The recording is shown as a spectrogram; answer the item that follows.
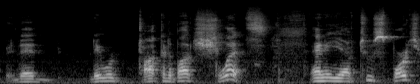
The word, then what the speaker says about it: Schlitz: about another shitz how about another shs it's pronounced Schlitz and right off the bat we're getting we're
